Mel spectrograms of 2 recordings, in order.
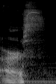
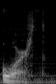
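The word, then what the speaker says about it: Oerth: this up now that the name of the planet in the Gray Hawk setting is pronounced Earth although some say orth and apparently they're not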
